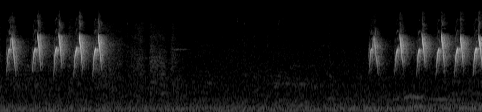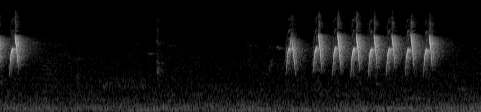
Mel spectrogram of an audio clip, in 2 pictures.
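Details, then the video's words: Ciblek kristal, or bar-winged prinia, singing in three separate bursts, each a fast string of six or seven loud, sharp chirps, with pauses of about two seconds. "Ciblek Kristal Gacor"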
